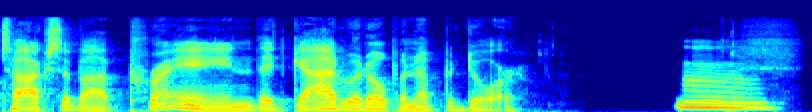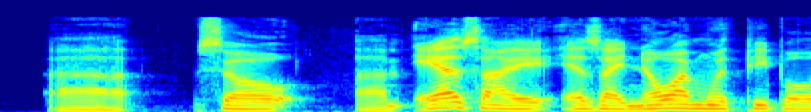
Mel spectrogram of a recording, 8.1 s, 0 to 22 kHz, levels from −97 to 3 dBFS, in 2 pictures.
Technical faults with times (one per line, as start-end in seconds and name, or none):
none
